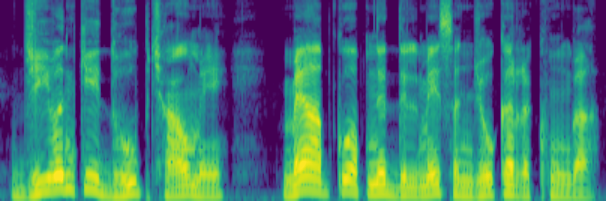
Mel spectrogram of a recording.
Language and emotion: Hindi, neutral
